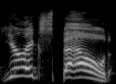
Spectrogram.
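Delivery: high, loud mock pronouncement; indignant declaration. Vice principal expelling him as he storms out, mock indignant declaration. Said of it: "and she's like".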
